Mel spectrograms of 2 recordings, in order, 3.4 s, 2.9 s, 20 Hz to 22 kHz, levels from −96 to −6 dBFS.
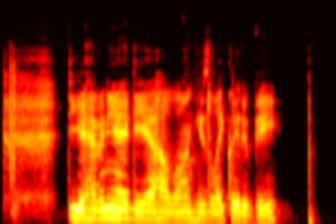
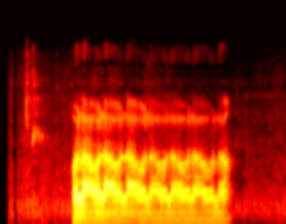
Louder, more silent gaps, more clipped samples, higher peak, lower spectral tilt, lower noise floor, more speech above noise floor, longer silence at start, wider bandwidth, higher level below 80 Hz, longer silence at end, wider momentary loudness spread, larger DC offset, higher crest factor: about the same, -24 LUFS vs -22 LUFS; neither; neither; second, -8 dBFS vs -4 dBFS; second, -6 dB/octave vs -7.5 dB/octave; about the same, -47 dBFS vs -47 dBFS; about the same, 24 dB vs 25 dB; second, 0.05 s vs 0.25 s; about the same, 9.8 kHz vs 9.2 kHz; first, -66 dBFS vs -74 dBFS; second, 0.25 s vs 0.55 s; about the same, 12 LU vs 11 LU; neither; about the same, 16 dB vs 20 dB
